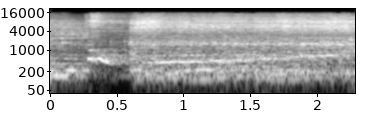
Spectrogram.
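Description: A rock band playing live and loud: electric guitar, bass guitar and drum kit. The sound dips briefly about half a second in, then comes back with a held note.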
